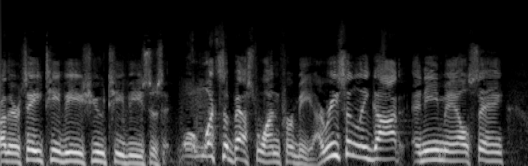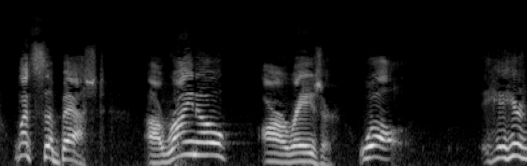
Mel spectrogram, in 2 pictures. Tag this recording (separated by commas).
Speech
